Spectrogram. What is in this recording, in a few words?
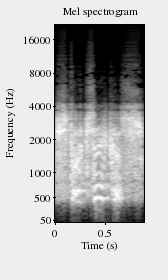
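Serbian attack position mood med, speech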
